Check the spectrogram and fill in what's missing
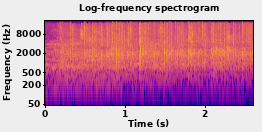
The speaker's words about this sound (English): Golf claps.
